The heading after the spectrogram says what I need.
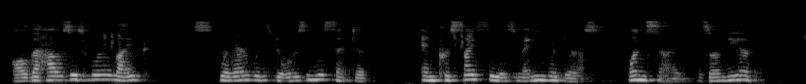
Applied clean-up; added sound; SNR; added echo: neural mask model DeepFilterNet 3.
